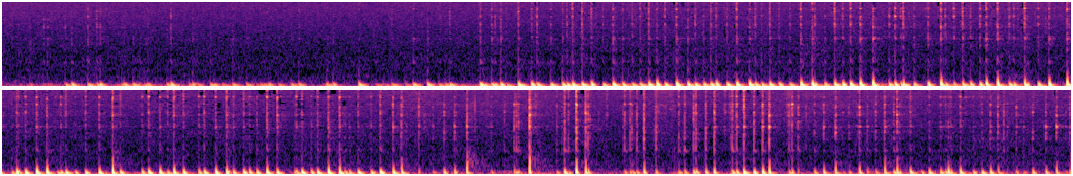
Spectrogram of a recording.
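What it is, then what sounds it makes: Glazed ceramic plate. Fingertips and nails tap and scratch the glaze of a small, solid, green-glazed ceramic plate with an owl drawing on it. A rapid run of dull, low, dry taps with faint scratchy texture, each hit stopping almost at once with no ring, grows denser and louder after the first couple of seconds.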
